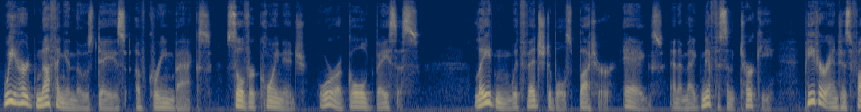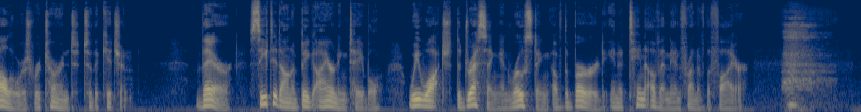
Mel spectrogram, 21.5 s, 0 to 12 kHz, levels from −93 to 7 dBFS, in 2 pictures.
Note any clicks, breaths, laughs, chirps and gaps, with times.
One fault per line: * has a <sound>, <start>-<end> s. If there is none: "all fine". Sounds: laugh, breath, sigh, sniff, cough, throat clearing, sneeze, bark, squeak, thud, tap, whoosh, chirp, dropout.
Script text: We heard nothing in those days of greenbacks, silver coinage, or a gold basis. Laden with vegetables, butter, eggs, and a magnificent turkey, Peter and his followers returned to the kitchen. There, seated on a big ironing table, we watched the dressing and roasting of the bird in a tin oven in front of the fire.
* has a sigh, 20.5-21.2 s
